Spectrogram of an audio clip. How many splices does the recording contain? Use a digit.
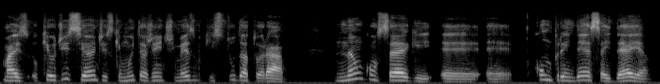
0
